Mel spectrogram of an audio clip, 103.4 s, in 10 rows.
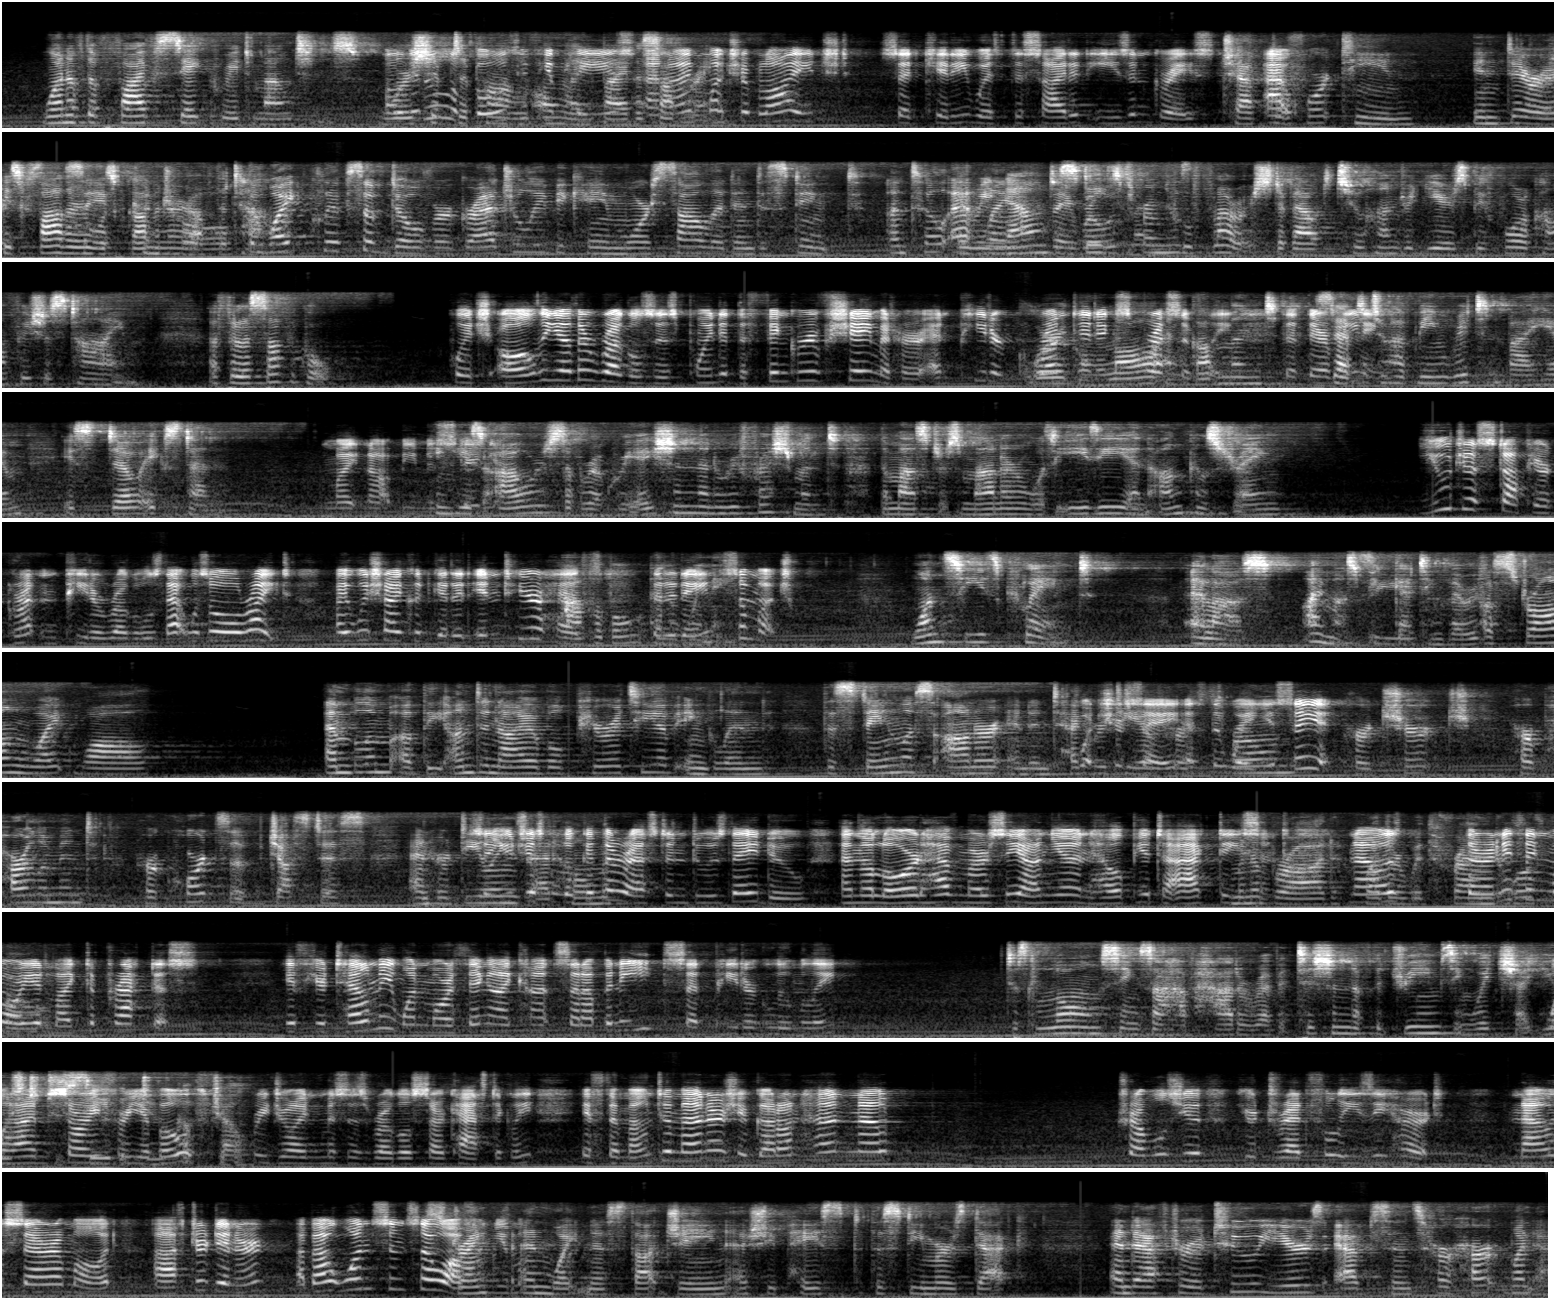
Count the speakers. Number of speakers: three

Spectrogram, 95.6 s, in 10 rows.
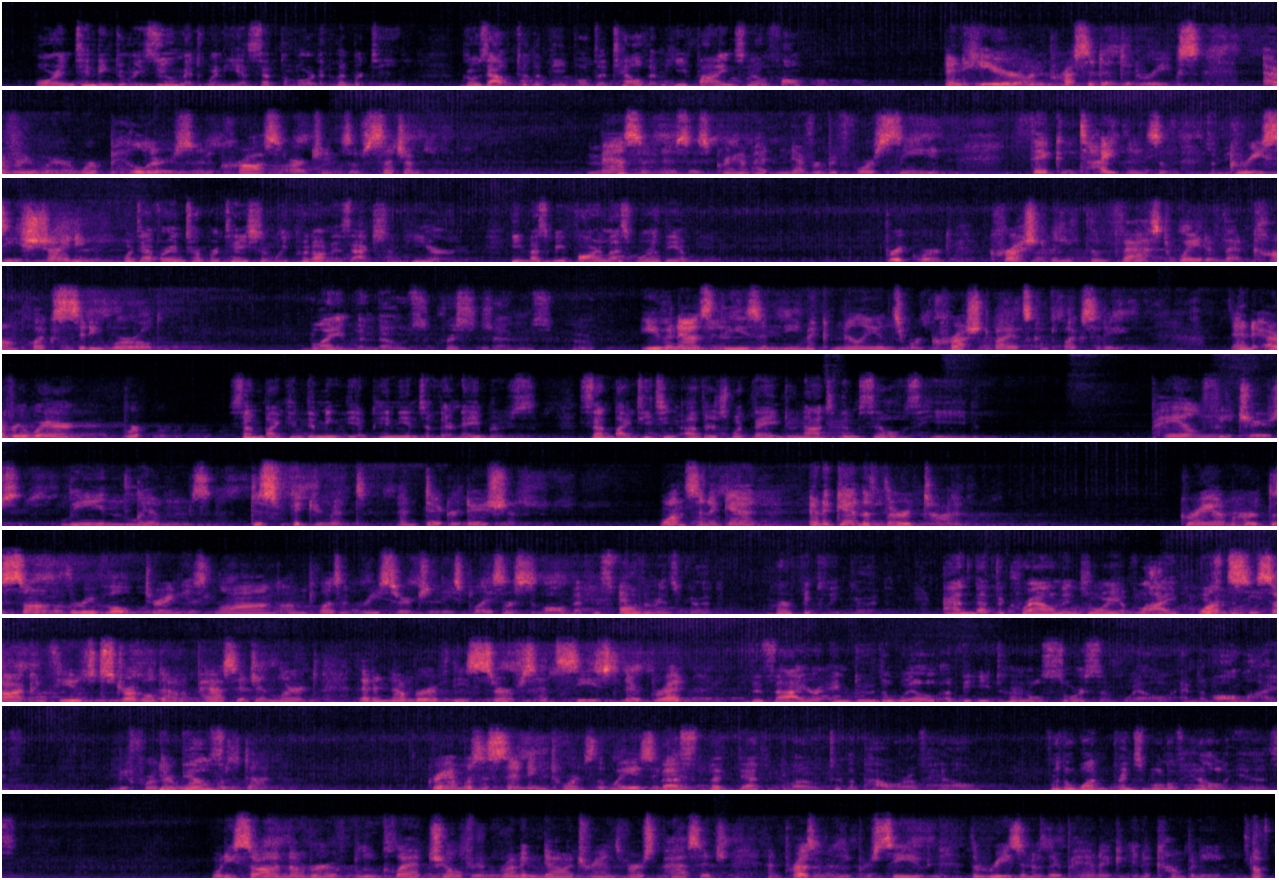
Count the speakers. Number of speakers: two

